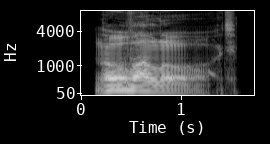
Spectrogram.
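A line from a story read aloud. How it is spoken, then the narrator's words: Smiling drawl. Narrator (Russian): С улыбкой протянул Степан Викторович Державин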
